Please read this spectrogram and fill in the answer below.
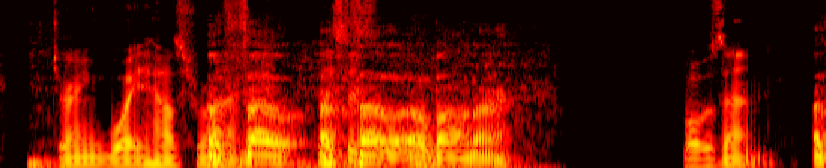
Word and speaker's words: faux: But Michael Cohen says Trump hired a Fox Obama, that's a Fox Obama, so a Fox Obama, during White House run. A faux Obama.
